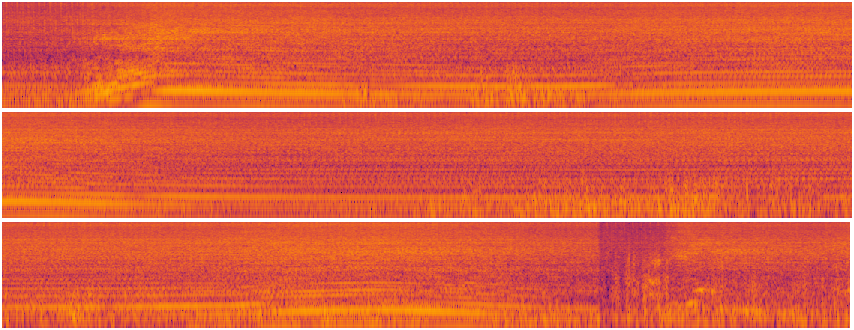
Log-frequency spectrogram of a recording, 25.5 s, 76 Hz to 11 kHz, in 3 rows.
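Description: Toyota MR2 AW11's 4A-GE four-cylinder engine being revved by hand at the throttle: it climbs about a second in, holds high for several seconds, drops back, then runs steadily until a second, shorter rev near the end. The revs are given to circulate cooling-system flush during a coolant flush.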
